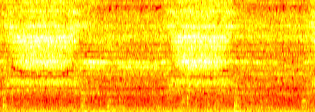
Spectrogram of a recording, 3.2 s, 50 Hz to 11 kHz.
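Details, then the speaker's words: Leak-down test on an engine that burns oil, rear cylinder at about 30 psi, sound at the open dipstick: soft, even hiss with no strong rush; normal crankcase blow-by past the rings, under about 2%, head gasket leak very unlikely. "so basically the rear cylinder is good we're getting a normal blow by reading which is the air pressure passing past the rings it's probably less than 2% head gaskets at the same time is very unlikely"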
